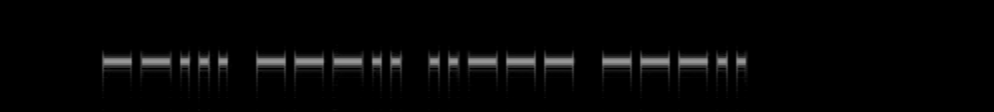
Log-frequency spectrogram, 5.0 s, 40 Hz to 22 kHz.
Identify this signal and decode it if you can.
Morse code, heard as a keyed tone, about 25 wpm, 700 Hz. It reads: 7828
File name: practice / 25wpm / Four Letter-Number Combinations - 25wpm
